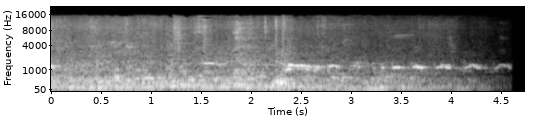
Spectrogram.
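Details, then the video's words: Zebra dove (local perkutut) with a clear voice gives one long, pulsed, trilled coo near the end, after quieter notes, over low rumbling background noise before an abrupt cutoff. "PERKUTUT GACOR SUARA KRISTAL"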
